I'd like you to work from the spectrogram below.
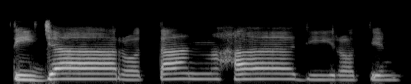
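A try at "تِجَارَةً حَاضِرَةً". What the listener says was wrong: Tan. Kok tintin Tan. Tijarotan. Tijarotan hadirotan.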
